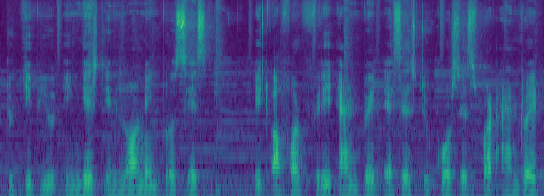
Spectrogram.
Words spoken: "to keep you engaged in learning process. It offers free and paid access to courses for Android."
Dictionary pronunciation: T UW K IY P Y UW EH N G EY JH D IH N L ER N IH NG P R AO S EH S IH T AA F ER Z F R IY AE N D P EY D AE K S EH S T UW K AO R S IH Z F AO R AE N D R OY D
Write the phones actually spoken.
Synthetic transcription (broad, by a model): T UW K IY P Y UW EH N G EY JH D IH N L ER N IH NG P R AO S EH S IH T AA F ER F R IY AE N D B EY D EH S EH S T UW K AO R S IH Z F AO R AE N D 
